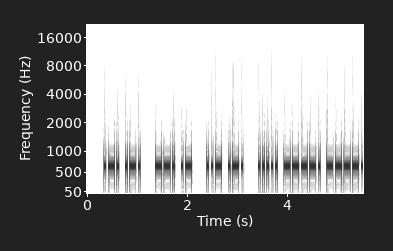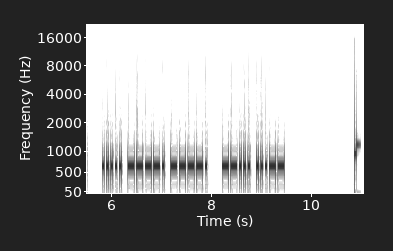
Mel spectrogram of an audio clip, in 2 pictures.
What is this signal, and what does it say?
Morse code, heard as a keyed tone, about 28 wpm, 650 Hz. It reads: RR GA UR 599 599 73
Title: SOTA QSO Practice 28wpm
